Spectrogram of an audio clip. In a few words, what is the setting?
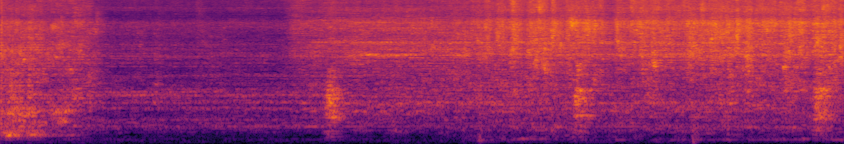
restroom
